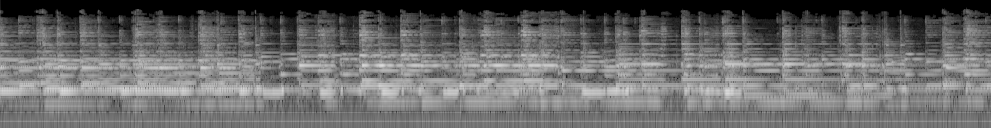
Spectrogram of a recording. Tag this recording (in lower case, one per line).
music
